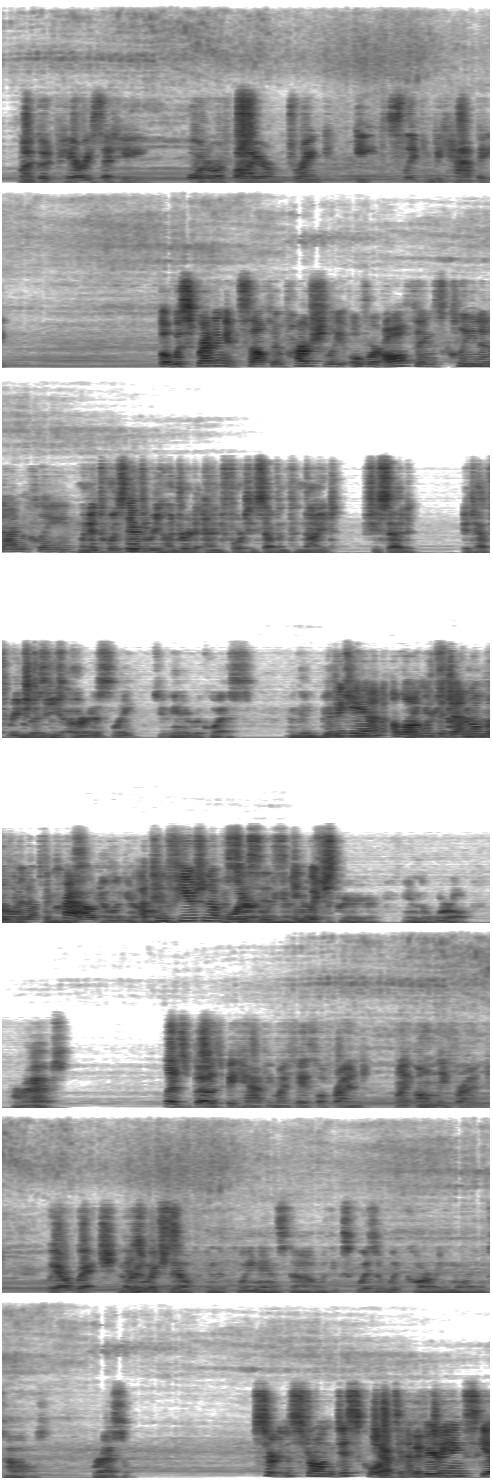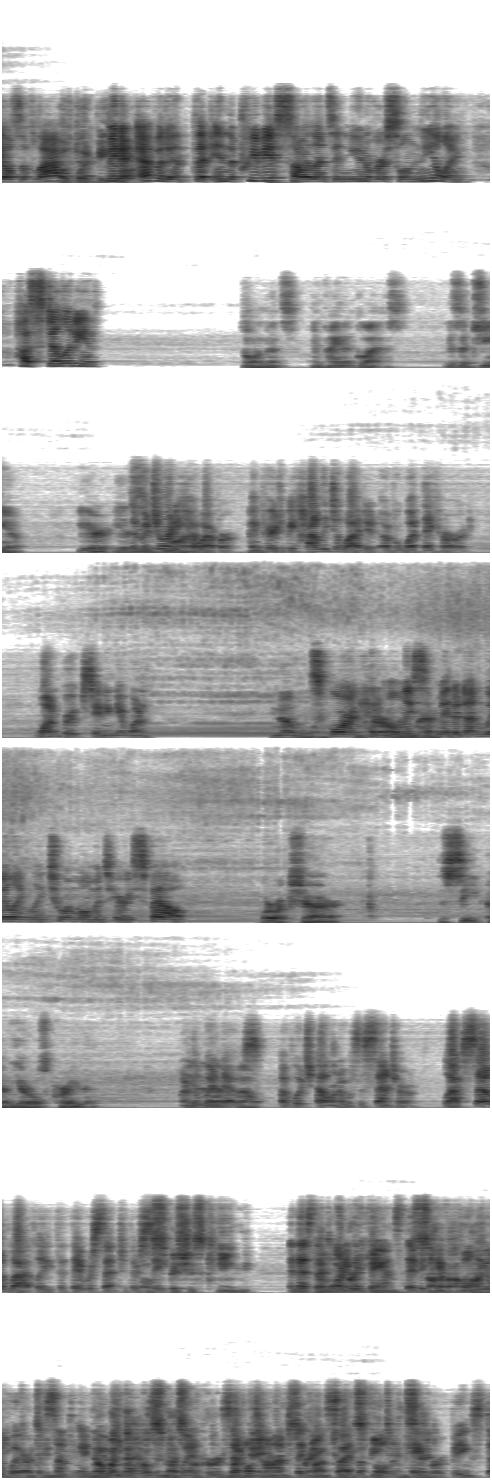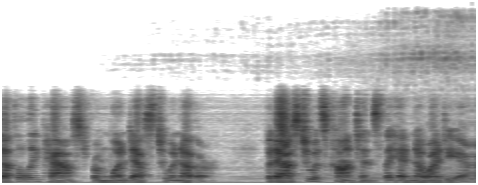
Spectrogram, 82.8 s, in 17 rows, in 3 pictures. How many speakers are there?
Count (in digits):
4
